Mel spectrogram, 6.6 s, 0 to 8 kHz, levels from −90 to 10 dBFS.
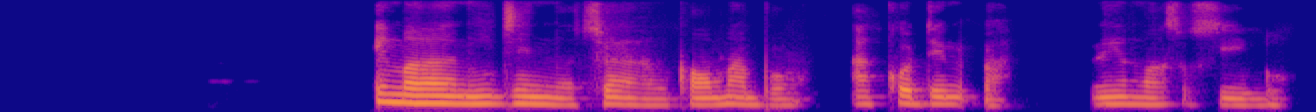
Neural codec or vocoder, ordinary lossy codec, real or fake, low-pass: codec, 16 kHz, 1 kbps, X-Codec, HuBERT features, trained on general audio; none; fake; none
